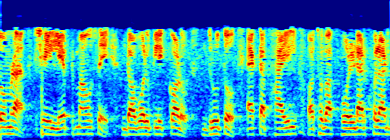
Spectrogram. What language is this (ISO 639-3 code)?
ben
